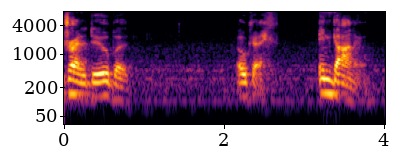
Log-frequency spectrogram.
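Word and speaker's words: Ngannou: I'm not racist, but the but that pronunciation is great. It's Inanu. Like I I just liked it already. Appreciate you. I mean, I mean, I don't I see what you're trying to do, but Okay. Inanu.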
